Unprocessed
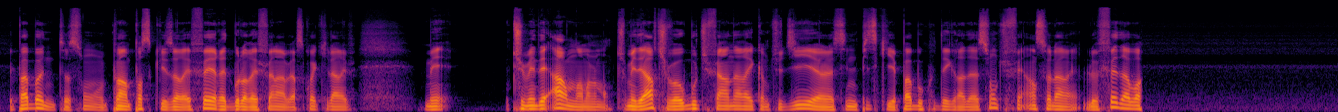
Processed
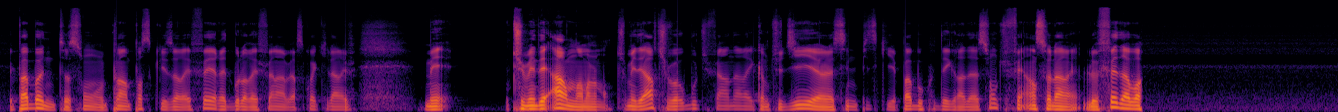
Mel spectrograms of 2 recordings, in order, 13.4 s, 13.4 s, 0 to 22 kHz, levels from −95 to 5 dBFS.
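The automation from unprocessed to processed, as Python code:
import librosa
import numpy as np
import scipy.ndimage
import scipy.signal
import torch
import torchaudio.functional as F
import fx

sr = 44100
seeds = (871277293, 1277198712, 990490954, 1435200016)

y = fx.gain(x, sr, db=fx.steps((0.0, -6.0), (1.17, -13.5), (3.46, -4.0), (5.97, -11.0), (6.78, -19.0), (7.54, -6.5), (8.49, -17.5), (9.06, -10.0), (10.15, -3.0)))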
